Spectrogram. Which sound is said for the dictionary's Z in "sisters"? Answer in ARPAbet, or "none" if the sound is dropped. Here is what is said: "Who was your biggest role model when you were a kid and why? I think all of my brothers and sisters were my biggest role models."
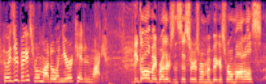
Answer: Z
